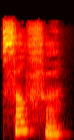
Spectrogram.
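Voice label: "sulphur", British English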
